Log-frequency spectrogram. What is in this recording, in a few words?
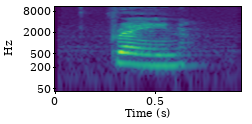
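"rain", English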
